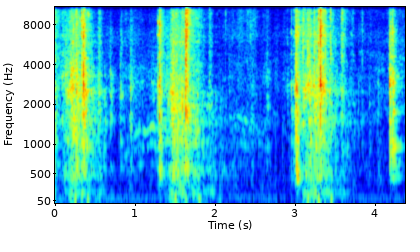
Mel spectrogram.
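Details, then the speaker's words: Budget mini bike bought non-running, fresh oil and a little fuel: several uneven pull-start tugs with weak chuffing, no firing; seems to lack compression, fuel later pouring from exhaust; cranks but won't start, cause unconfirmed. "that doesn't seem like there's any compression"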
